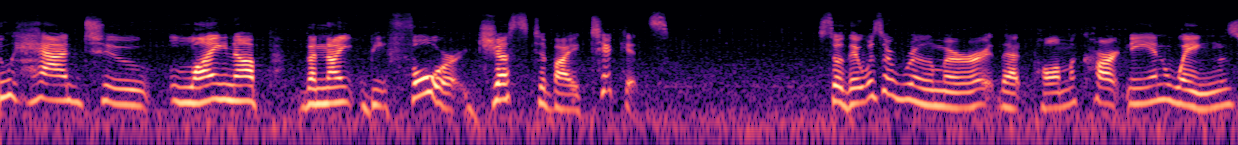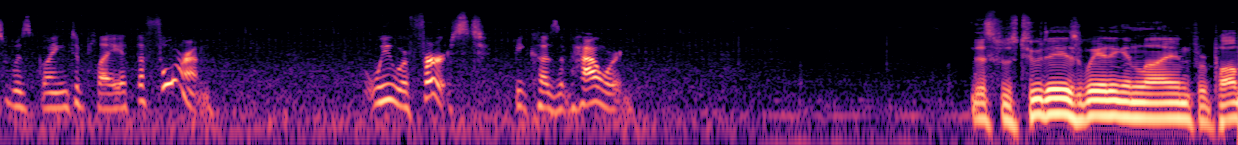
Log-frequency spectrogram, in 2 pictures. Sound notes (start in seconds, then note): none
